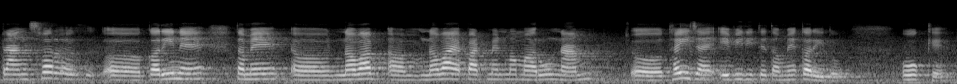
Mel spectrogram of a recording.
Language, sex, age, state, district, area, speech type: Gujarati, female, 45-60, Gujarat, Surat, urban, spontaneous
